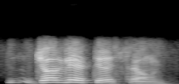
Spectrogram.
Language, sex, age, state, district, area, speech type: Kashmiri, male, 18-30, Jammu and Kashmir, Srinagar, urban, conversation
